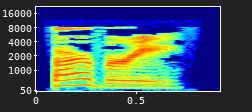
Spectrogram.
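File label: "barbery", British English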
